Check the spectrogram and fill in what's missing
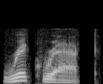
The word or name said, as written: rickrack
